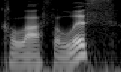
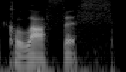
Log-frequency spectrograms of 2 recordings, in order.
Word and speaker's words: Colossus: I said that name wrong for a while. They call it Colossalis, but it's Colossus, not Colossalis.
